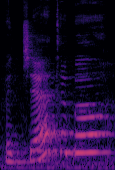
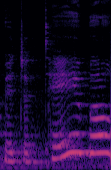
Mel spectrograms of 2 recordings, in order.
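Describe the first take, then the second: No difference in how they are said.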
